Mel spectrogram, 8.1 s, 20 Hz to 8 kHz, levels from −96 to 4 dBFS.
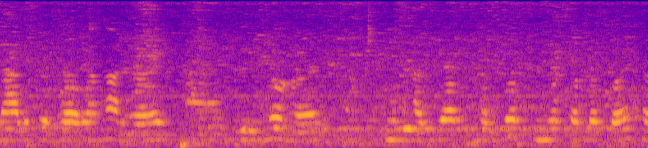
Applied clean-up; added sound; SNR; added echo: classical method log-MMSE.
